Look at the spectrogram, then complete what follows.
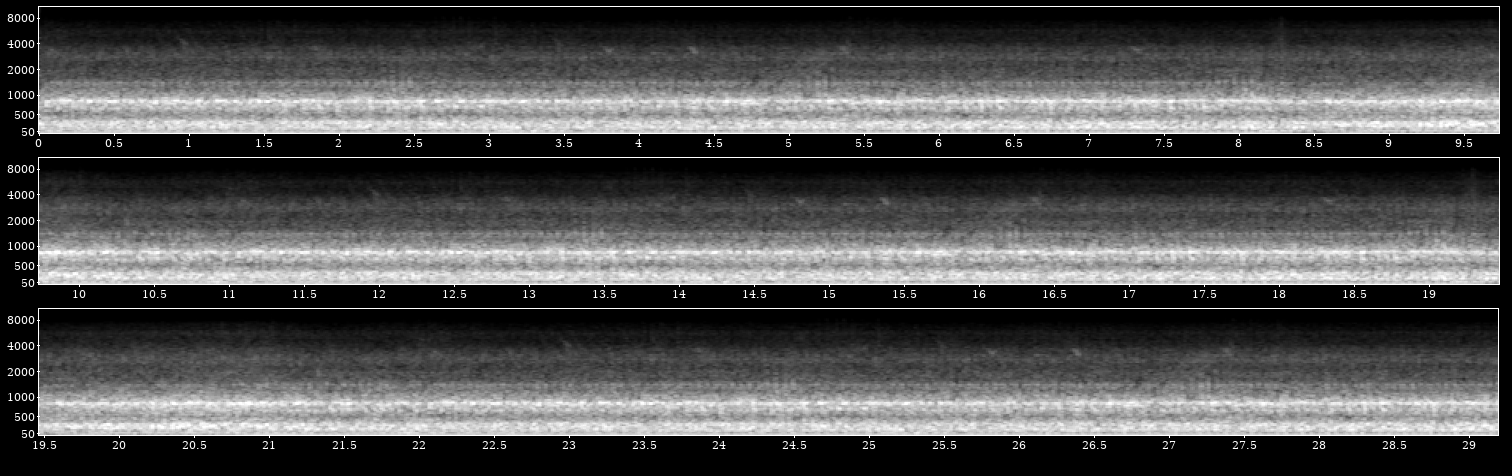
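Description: Steady engine and tyre noise of a car being driven, even throughout with no sudden events.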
